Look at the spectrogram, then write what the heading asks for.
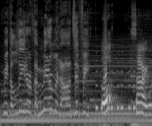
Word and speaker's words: Myrmidon: What are these Myrmidons? Thank you for pronouncing it like Myrmidon.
